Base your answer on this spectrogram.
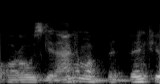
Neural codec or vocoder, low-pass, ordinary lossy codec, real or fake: none; 7.2 kHz; Opus, 16 kbps; real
